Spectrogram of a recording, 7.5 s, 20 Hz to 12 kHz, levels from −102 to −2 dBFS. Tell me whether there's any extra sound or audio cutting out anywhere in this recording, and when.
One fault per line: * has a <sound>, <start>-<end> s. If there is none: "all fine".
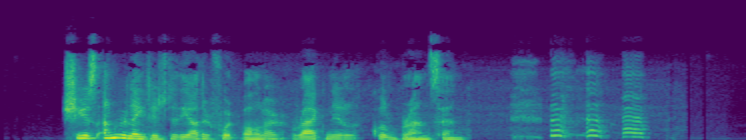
* has a laugh, 5.1-6.5 s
